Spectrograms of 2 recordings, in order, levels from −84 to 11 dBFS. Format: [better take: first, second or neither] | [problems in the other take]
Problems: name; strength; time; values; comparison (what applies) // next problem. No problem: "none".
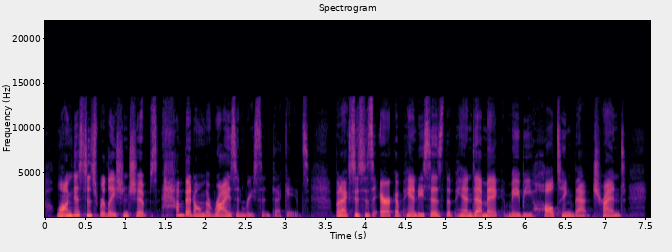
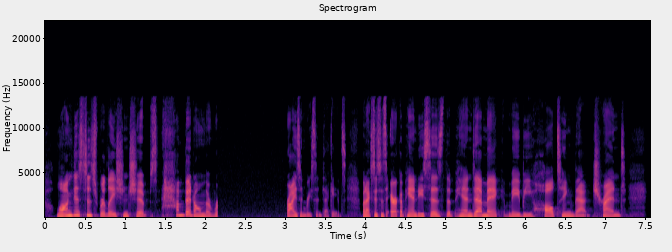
first | audio freezing; at 2 s for 1 s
